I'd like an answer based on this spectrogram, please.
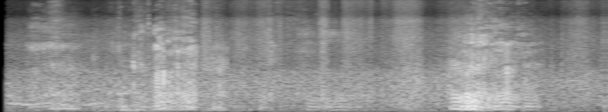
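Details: TinTin, a pet poodle, guards its owner and won't let anyone come near: two sharp, loud barks about two seconds apart, the first near one second and the second near three, over a steady background hiss.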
